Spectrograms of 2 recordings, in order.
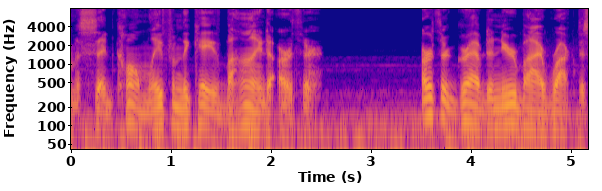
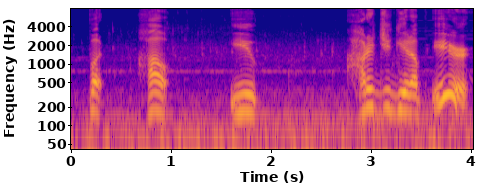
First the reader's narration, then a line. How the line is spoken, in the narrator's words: he stammered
